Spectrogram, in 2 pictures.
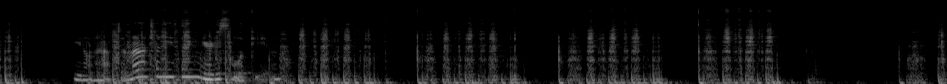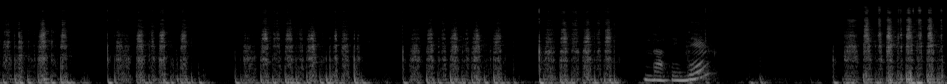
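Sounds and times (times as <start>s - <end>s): coin scratching lottery ticket: 1.0s - 7.8s, 9.0s - 15.7s, 17.9s - 18.9s.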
